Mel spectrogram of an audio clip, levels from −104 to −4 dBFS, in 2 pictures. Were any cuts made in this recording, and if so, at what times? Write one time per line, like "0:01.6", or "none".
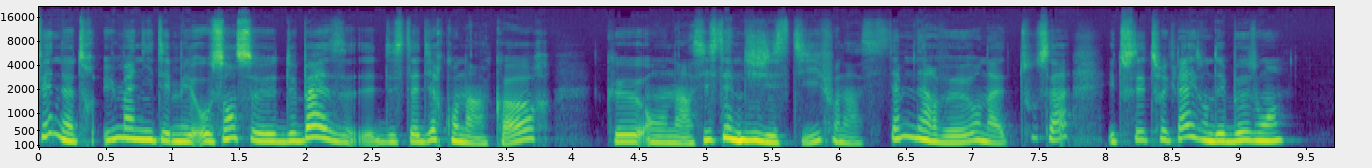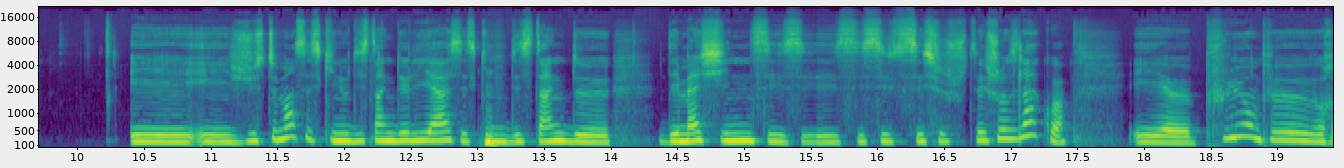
none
